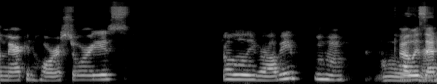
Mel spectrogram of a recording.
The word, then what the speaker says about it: Rabe: do have a normal cast list Oh Lily rabe was a Helena I thought she was really good as Helena she was in a lot of the American horror stories no Lily Robbie mm-hmm oh is that how you pronounce her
